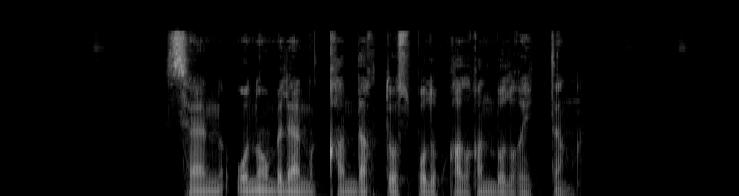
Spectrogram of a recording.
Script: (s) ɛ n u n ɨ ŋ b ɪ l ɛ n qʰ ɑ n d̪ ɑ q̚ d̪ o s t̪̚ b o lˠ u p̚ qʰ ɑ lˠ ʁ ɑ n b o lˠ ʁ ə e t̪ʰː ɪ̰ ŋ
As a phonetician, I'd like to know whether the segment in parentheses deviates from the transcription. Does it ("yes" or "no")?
no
